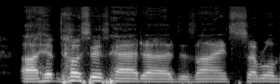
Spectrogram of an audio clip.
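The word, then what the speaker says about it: Hipgnosis: hardle uh dude hip it's hypnosis but it's spelled all up uh hypnosis had uh designed several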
